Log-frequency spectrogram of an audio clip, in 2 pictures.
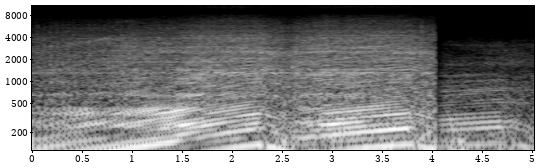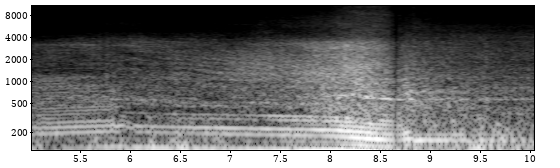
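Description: A Honda XL750 Transalp motorcycle sets off on a road test, its engine revving up through rising gear pulls, pausing at a shift, then accelerating again to a louder, nearby roar amid wind rush.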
